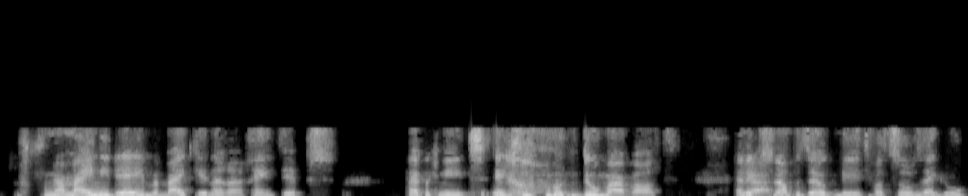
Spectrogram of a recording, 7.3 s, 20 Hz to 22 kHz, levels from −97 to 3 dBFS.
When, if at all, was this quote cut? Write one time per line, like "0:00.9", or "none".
none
